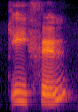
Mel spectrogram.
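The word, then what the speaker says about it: Gebo: Okay, and Gibo can actually be pronounced as Gifu.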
